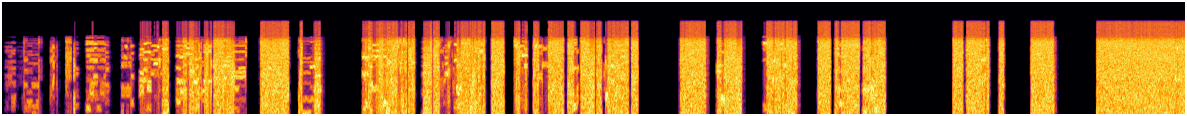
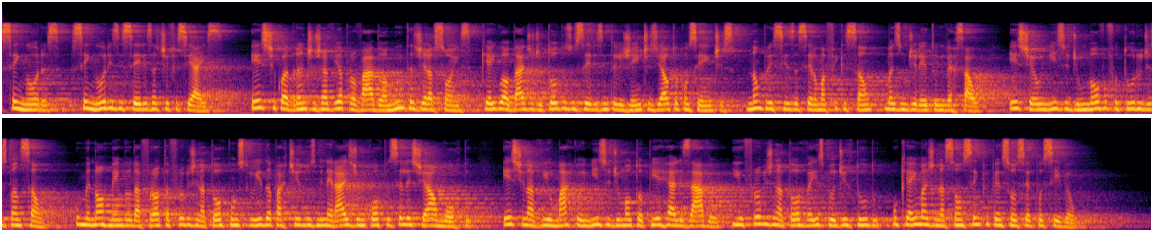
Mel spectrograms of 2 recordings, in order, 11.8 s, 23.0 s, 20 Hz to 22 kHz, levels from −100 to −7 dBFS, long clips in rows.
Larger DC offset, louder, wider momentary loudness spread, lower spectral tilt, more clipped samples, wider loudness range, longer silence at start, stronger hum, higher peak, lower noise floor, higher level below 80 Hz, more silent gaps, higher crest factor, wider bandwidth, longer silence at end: neither; first, -4 LUFS vs -22 LUFS; first, 10 LU vs 5 LU; second, -2.5 dB/octave vs -5.5 dB/octave; first, 5% vs under 0.1%; about the same, 2 LU vs 2 LU; about the same, 0.1 s vs 0 s; neither; first, 0 dBFS vs -6 dBFS; first, under -90 dBFS vs -48 dBFS; first, -24 dBFS vs -62 dBFS; neither; second, 6 dB vs 16 dB; about the same, 11 kHz vs 10 kHz; second, 0 s vs 0.45 s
